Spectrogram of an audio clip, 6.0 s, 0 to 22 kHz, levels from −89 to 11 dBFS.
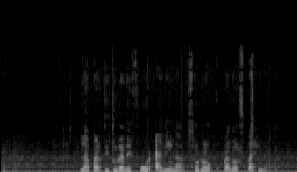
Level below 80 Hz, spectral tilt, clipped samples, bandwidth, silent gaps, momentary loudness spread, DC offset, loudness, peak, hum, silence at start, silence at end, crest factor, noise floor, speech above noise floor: -58 dBFS; -7 dB/octave; under 0.1%; 16 kHz; none; 23 LU; under 0.1%; -38 LUFS; -18 dBFS; none; 0.05 s; 0 s; 22 dB; -58 dBFS; 21 dB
